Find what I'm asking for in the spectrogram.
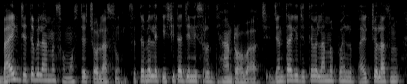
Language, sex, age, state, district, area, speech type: Odia, male, 30-45, Odisha, Kalahandi, rural, spontaneous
